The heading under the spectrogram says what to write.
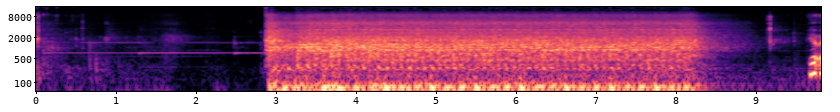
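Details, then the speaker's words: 2000 Chevrolet Camaro that won't run, fuel pump reconnected: about five seconds of even, brisk cranking at three to four beats a second, no fire; crank no start, owner suspects wiring harness fault. "still not cranking or it's cranking but it's still not starting so try from here again I hate computerized cars"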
